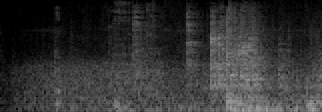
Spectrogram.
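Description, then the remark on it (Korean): A rusty iron door in a back corner of a library, unlocked with a key by a librarian, creaks open onto stairs leading underground: a few soft clanks and scrapes at first, then a louder, harsh grinding screech that carries on to the end. No one speaks. “녹이 쓴 철문이 불편한 소리를 내며 열렸다.”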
